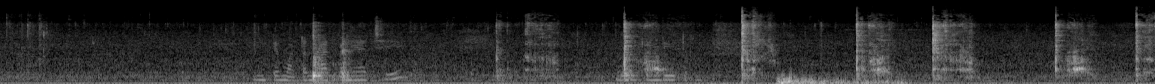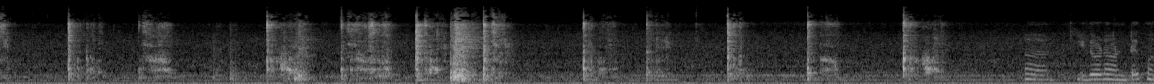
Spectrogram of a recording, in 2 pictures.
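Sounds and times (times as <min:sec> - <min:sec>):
low sizzle: 0:00.0 - 0:23.0
metal spoon scraping a pan: 0:05.0 - 0:07.8, 0:08.6 - 0:09.8, 0:10.5 - 0:13.4, 0:14.2 - 0:16.7, 0:17.4 - 0:20.0, 0:20.6 - 0:21.1.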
